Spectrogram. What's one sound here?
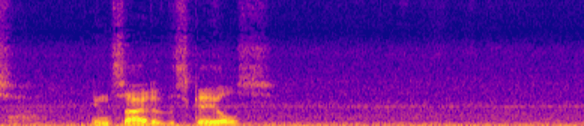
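A folding knife blade clicks as it opens.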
